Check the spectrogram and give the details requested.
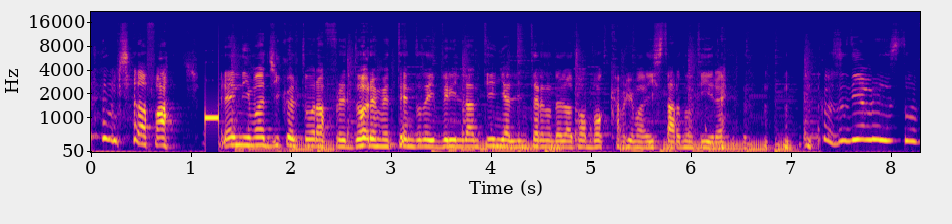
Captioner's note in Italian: risata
